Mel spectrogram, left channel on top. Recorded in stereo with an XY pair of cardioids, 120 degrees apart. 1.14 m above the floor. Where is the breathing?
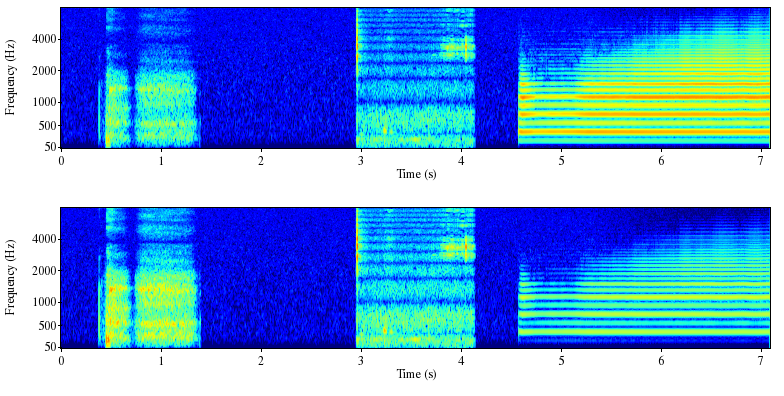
50° right.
